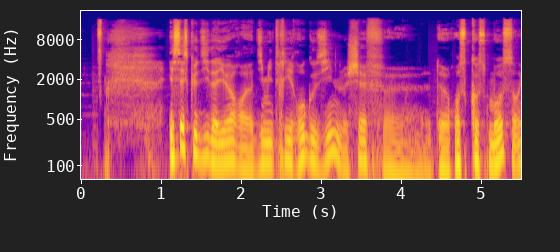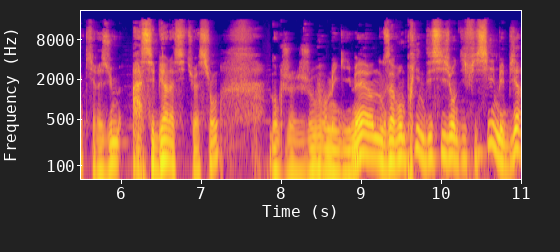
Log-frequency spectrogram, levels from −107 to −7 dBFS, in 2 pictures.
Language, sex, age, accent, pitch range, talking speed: French, male, 30-49, French, 100-130 Hz, 170 wpm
